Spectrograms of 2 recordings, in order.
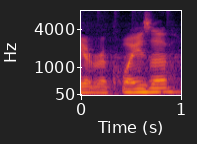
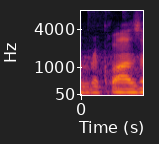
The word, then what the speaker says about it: Rayquaza: Next one up here is a Rayquaza, or Rayquaza. I've heard it pronounced both ways, so pardon me if I'm pronouncing it the way that you don't like.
